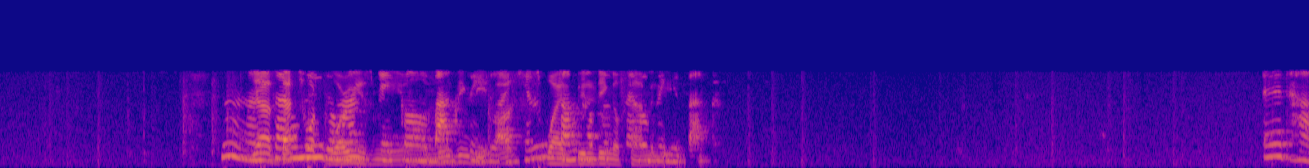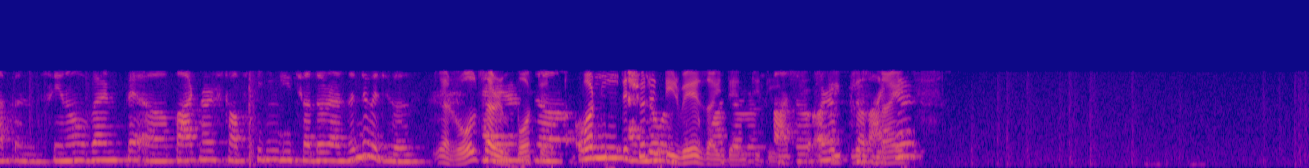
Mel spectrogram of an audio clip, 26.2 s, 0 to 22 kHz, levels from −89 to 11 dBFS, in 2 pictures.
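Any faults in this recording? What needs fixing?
Speech suppressed in double talk occurs at 2.9–4.06 s, 4.68–6.98 s, 17.84–18.87 s, 19.28–21.05 s, 21.56–21.62 s and 22.01–22.33 s. The voice dips in patches, by as much as about 20 dB around 19–21 s. The likely cause is the echo canceller treating overlapping far-end talk as echo and attenuating both sides. To prevent it, improve the canceller's double-talk detection so near-end speech passes untouched while both parties speak.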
